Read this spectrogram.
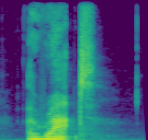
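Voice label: "rat", British English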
